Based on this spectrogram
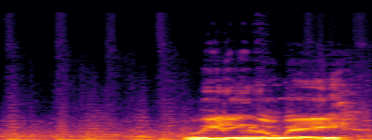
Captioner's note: crowd Noises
